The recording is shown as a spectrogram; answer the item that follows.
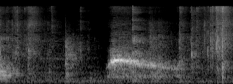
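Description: Scissors snipping into a foil blind-bag packet, with crinkling and rustling of the foil. About a second in, a short falling vocal sound from a man, the loudest sound here.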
